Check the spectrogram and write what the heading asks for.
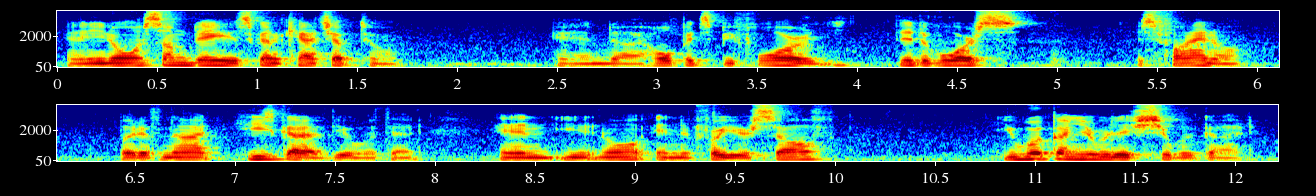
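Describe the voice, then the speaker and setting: At a faith-based recovery meeting in a meeting room, a recovery ministry speaker earnestly takes audience questions, rambling and restarting many times. He talks at normal speed in a flat, mid-range voice, with a little hiss or hum present.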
